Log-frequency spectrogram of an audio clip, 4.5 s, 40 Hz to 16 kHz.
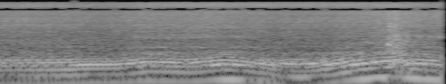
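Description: Turbocharged Toyota 3S-GE Beams inline-four in an AE86 running, its pitch rising and falling slightly with the throttle.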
